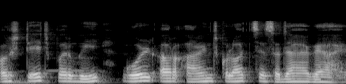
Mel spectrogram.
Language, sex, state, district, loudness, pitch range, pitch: Hindi, male, Chhattisgarh, Korba, -18 LUFS, 130-150 Hz, 140 Hz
